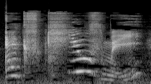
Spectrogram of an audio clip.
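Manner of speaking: high, slow, drawn-out interjection; Sheldon Cooper. Retold or imitated. TV theorist cutting in on a scolding, high and indignant. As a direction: draw it out high like an affronted TV character. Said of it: "says Big Bang theorist Sheldon Cooper".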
